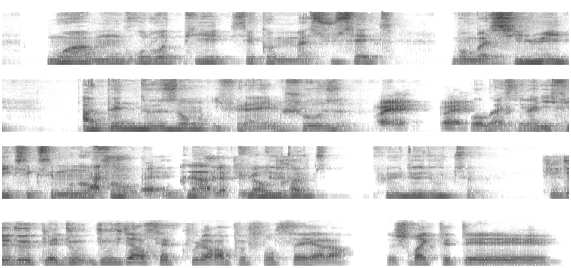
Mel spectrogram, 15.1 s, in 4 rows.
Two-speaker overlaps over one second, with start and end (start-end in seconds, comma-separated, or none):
8.1-9.6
